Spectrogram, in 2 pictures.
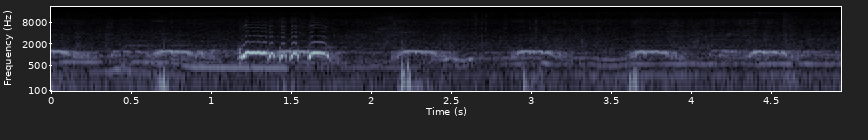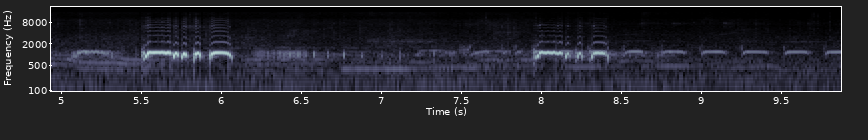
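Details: Local Zebra Dove with a loud voice, sung to provoke other doves into singing: soft rhythmic coos repeated rapidly, broken by three loud rolling trilled phrases, with a few faint clicks.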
